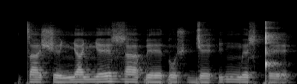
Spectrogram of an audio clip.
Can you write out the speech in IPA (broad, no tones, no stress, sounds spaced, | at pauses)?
t æ ʃ ɪ ɲ æ ɲ e ɮ æ ɓ e ɗ o ʃ ɟ e ʔ i ŋ͡m ɪ ɬ ǃ e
